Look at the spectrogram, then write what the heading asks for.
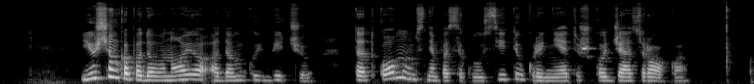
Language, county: Lithuanian, Vilnius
